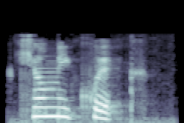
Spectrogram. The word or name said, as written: kill me quick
